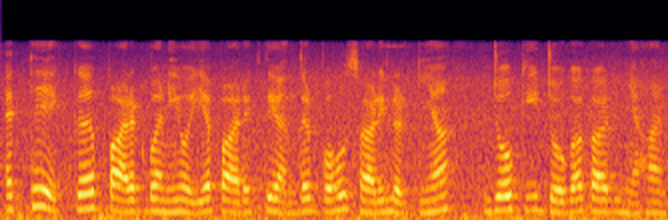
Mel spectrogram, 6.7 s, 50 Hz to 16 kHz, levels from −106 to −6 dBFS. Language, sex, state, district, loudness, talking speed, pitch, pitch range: Punjabi, female, Punjab, Pathankot, -16 LUFS, 160 wpm, 200 Hz, 190-225 Hz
